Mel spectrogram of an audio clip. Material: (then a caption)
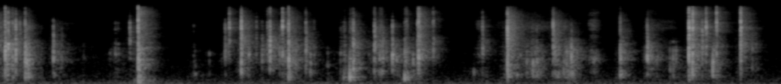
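Plastic. A full plastic snack bag of kinako mochi is squeezed and rubbed by hand. It gives bursts of bright crinkling and crushing with brief pauses between them.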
